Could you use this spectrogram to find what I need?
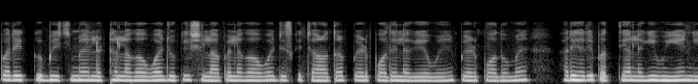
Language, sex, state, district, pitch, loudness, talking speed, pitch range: Hindi, female, Maharashtra, Nagpur, 190 Hz, -15 LUFS, 285 wpm, 185-195 Hz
